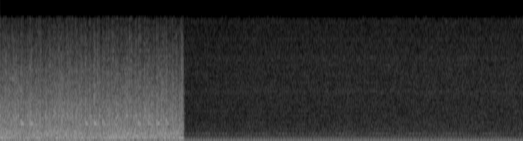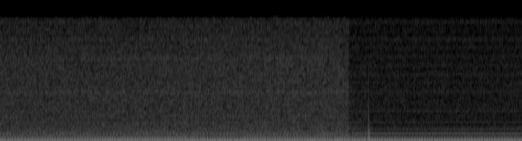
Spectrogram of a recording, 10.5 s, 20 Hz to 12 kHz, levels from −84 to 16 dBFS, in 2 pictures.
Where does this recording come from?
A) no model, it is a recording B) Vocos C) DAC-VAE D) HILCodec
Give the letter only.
B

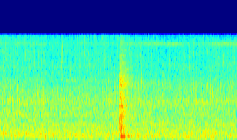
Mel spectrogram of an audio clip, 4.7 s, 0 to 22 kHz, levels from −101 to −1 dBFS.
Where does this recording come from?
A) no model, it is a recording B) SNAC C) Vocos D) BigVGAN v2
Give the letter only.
A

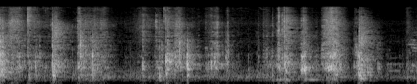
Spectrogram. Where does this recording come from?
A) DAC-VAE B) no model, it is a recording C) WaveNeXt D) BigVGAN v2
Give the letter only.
B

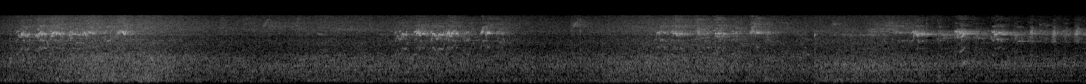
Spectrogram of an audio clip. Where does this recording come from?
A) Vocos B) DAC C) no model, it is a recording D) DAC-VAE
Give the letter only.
C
